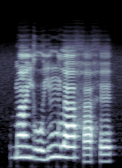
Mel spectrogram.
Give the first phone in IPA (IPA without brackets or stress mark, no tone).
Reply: b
